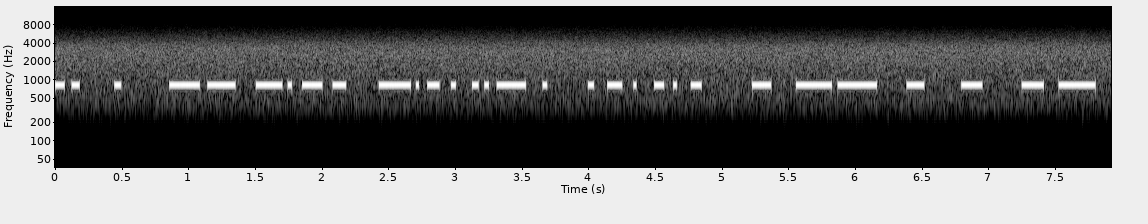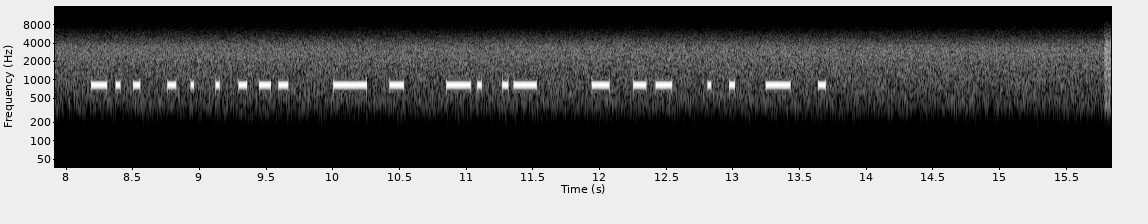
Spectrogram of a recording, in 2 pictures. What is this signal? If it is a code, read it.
Beeps of irregular length, with radio hiss and a squelch burst at the end. There is no code.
